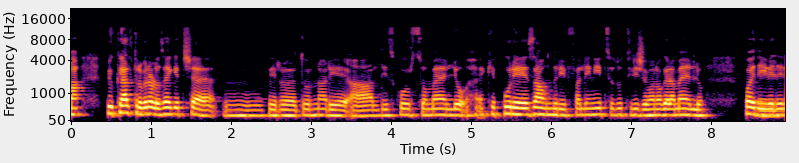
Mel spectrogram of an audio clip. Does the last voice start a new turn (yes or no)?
no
